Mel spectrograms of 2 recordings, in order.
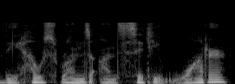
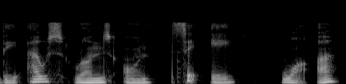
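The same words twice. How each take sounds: First: Said in the usual way. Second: Cockney, H dropped and T's swallowed; slow Cockney demo with dropped consonants; Cockney accent. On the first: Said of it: "we no longer have". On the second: Shown as a demonstration. Lecturer showing the dialect change in the hotspots, slow Cockney accent. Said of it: "Instead, we have".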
